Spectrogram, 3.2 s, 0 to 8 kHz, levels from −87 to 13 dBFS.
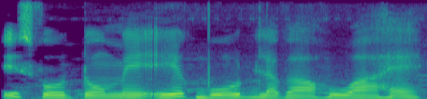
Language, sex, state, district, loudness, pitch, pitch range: Hindi, female, Uttar Pradesh, Lucknow, -13 LUFS, 200 Hz, 195-210 Hz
